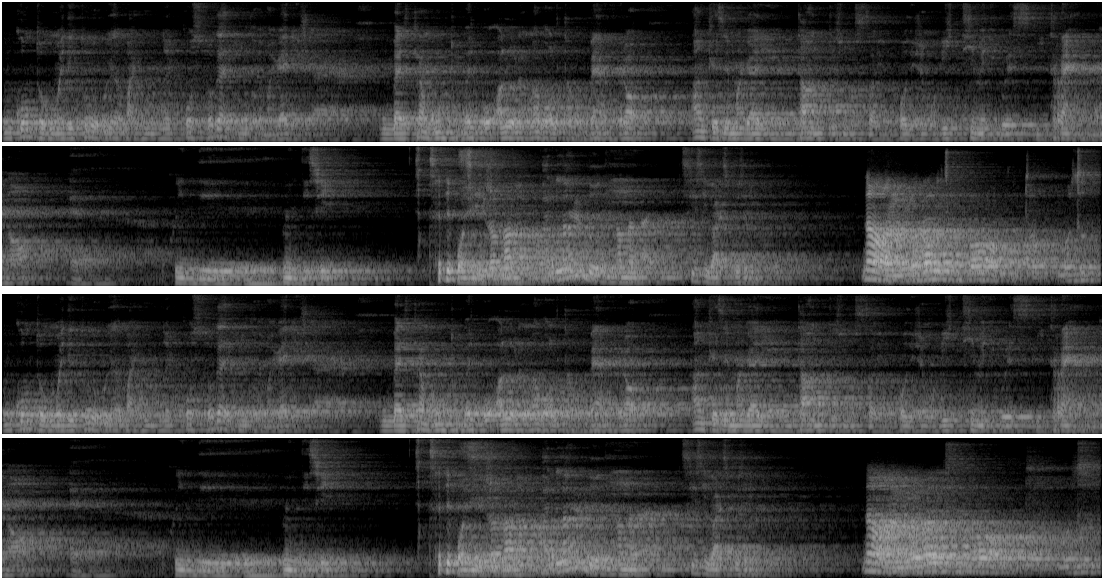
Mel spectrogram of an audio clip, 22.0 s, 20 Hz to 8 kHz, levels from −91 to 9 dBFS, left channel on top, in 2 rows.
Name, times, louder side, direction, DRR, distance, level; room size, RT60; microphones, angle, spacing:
voice 1, 0.0-3.5 3.8-6.4 6.9-11.3 11.7-12.0 12.7-14.4 15.3-17.4 17.8-18.6, equal, 5° left, -1 dB, 0.3 m, -36 dB
voice 2, 15.7-16.9 17.1-17.5 19.6-21.8, left 1 dB, 70° left, 0 dB, 0.8 m, -31 dB
6.3 x 5.3 x 3.6 m, 3.0 s
head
